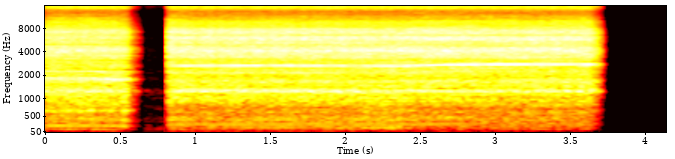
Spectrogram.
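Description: Electric food processor's motor running at high speed, chopping carrots. It runs in two stretches, a short stop just under a second in, then about three more seconds before cutting off suddenly.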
